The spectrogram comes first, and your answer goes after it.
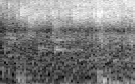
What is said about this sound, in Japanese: シャワーで流すね。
